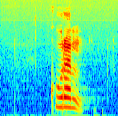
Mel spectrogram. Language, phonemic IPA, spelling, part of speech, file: Tamil, /kʊɾɐl/, குரல், noun, Ta-குரல்.ogg
- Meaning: 1. voice 2. word 3. sound 4. throat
